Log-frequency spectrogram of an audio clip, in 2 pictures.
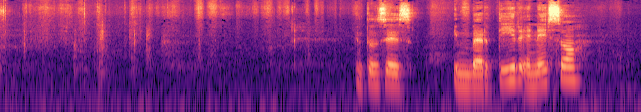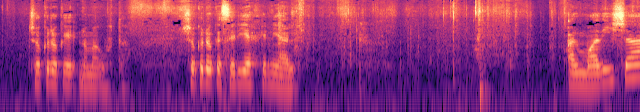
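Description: Paper rustles and slides under hands close by.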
